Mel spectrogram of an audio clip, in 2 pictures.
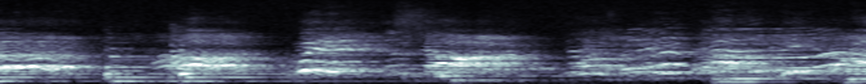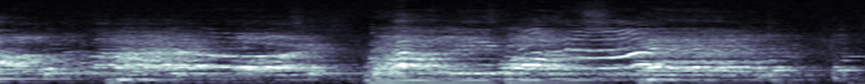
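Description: An opera chorus of men's and women's voices singing together, the high sustained notes wavering with vibrato.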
